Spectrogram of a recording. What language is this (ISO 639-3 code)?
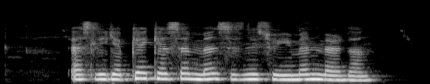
uig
